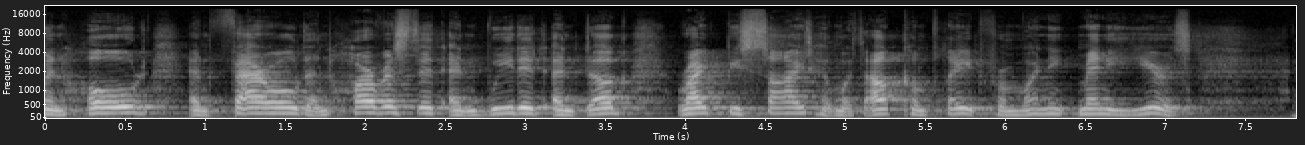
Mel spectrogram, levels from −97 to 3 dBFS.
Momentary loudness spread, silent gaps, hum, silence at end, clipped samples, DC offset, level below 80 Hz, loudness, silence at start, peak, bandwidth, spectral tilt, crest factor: 9 LU; none; none; 0.4 s; under 0.1%; 0.1%; -72 dBFS; -28 LUFS; 0 s; -10 dBFS; 18.5 kHz; -5.5 dB/octave; 18 dB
